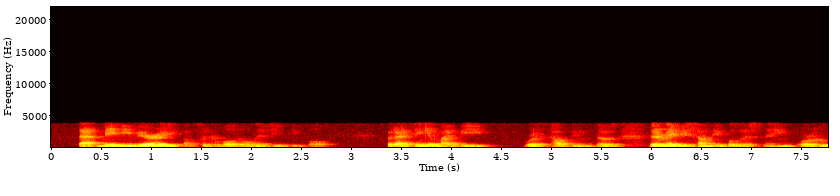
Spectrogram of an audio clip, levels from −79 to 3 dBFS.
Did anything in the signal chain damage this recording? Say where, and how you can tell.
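No, nothing in the chain has damaged this speech; it carries the expected G.711 telephone coding, with the band stopping around 3.8 kHz as that format requires.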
